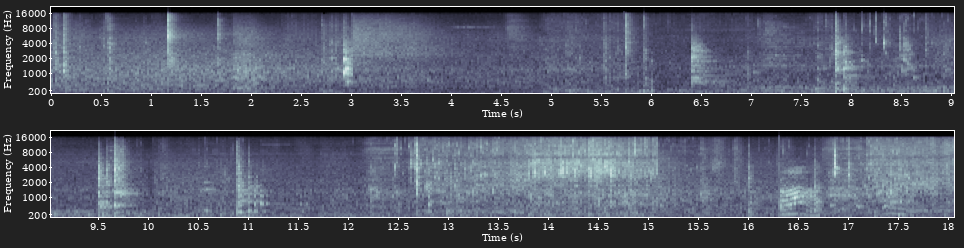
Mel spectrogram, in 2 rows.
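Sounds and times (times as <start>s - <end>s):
metal pots clanking: 6.4s - 11.4s
hose water splashing into pots: 12.2s - 15.2s, 16.8s - 18.0s.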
